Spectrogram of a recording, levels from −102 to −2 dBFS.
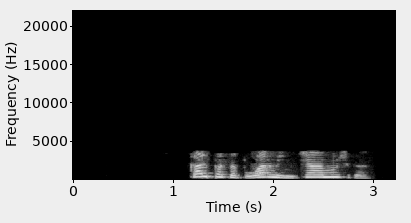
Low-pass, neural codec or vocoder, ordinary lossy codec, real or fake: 3.6 kHz; none; MP3, 32 kbps; real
